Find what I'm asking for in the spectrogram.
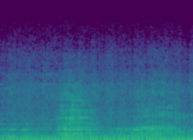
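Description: A deep, rumbling beast roar rises and swells for a few seconds as a storybook wolf sound effect, loud and close with a harsh, growling texture.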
